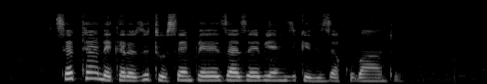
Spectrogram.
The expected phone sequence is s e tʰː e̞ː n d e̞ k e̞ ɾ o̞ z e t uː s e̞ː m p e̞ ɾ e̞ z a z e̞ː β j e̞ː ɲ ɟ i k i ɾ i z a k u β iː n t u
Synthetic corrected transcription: s e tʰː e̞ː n d e̞ k e̞ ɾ o̞ z i t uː s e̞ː m p e̞ ɾ e̞ z a z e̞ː β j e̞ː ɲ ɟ i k i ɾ i z a k u β aː n t u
